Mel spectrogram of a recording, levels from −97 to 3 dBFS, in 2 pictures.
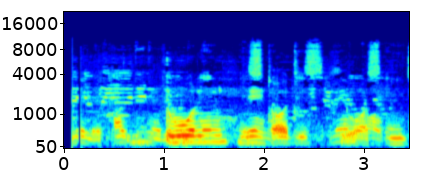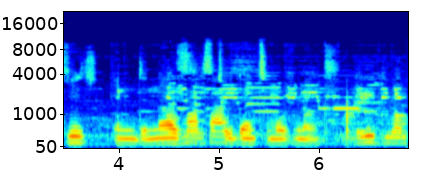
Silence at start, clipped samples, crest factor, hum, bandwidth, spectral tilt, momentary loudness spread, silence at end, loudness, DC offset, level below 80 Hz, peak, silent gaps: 0.05 s; under 0.1%; 20 dB; none; 10 kHz; -6.5 dB/octave; 14 LU; 0 s; -25 LUFS; under 0.1%; -74 dBFS; -4 dBFS; none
